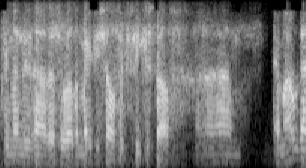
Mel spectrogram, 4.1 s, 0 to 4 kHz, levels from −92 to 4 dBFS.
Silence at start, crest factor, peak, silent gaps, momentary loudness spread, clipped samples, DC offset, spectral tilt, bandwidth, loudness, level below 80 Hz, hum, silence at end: 0 s; 14 dB; 0 dBFS; none; 11 LU; 0.1%; under 0.1%; -6 dB/octave; 4 kHz; -12 LUFS; -56 dBFS; none; 0 s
